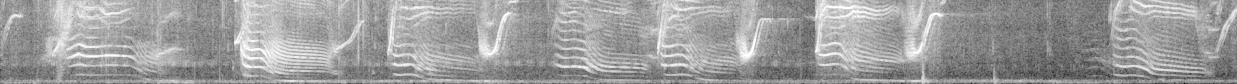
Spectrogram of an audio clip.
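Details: Killer whales in Avacha Gulf, Kamchatka, in the Russian Far East, give a rapid series of squealing underwater calls recorded by hydrophone, each bending sharply up or down in pitch; each pod has its own call dialect.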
